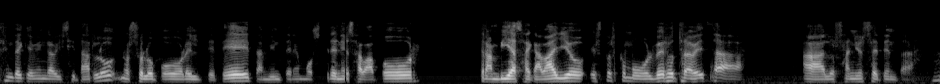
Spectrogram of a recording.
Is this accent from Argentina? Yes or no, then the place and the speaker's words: no; Badajoz, Extremadura, Spain; O sea, yo te digo, yo soy de Badajoz, yo soy de campo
